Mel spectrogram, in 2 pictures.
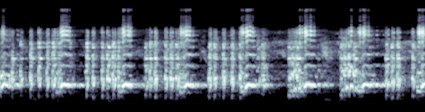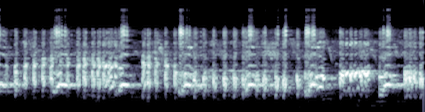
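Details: Barred rail, locally called tikling, its call played as a lure for bird hunting; harsh, honking notes repeated rapidly in dense, overlapping bursts, steady and loud throughout.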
